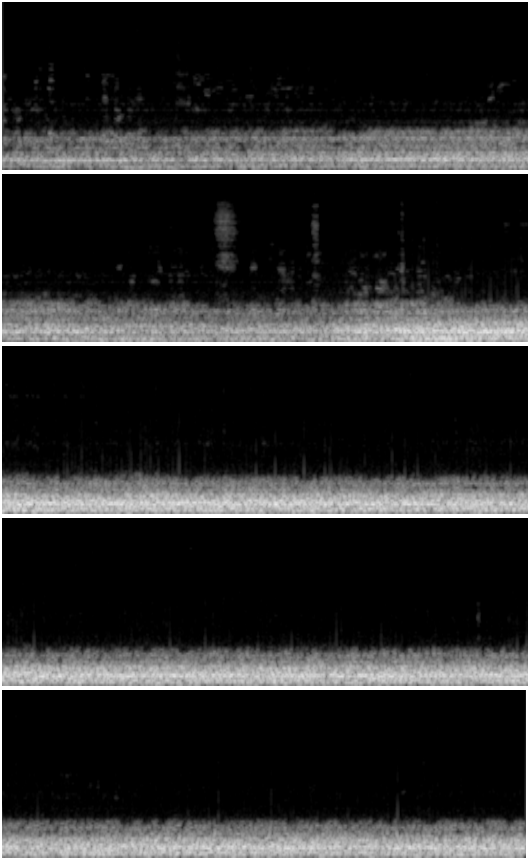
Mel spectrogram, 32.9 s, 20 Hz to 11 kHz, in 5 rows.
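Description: Boeing 737-900ER's CFM56-7B engines heard from the cabin during the takeoff roll: a low, steady drone that grows louder over the first seconds, then steps up sharply about twelve seconds in as takeoff thrust comes on, and holds there.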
